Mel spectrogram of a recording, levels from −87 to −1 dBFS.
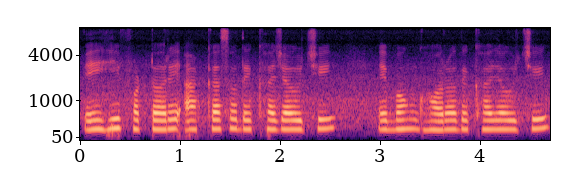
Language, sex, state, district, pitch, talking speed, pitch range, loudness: Odia, female, Odisha, Malkangiri, 200 Hz, 100 wpm, 195-210 Hz, -16 LUFS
